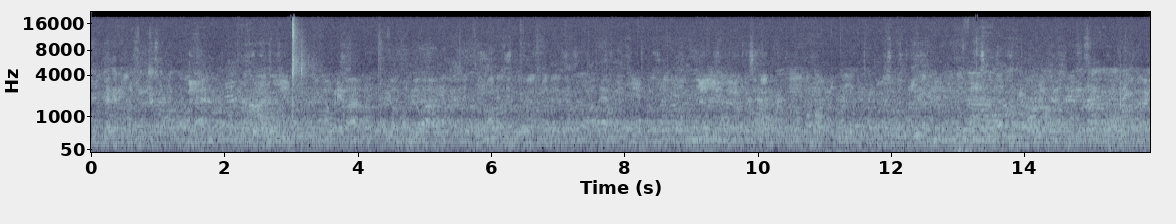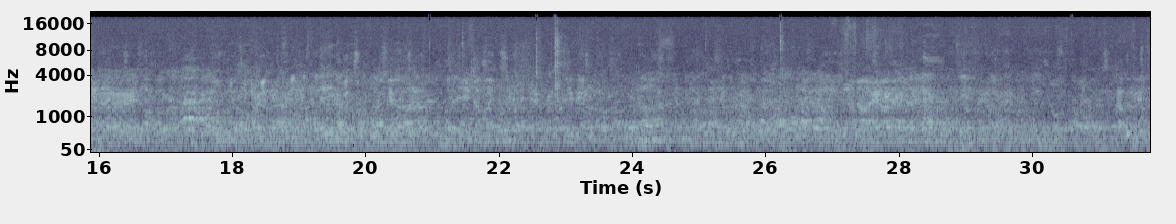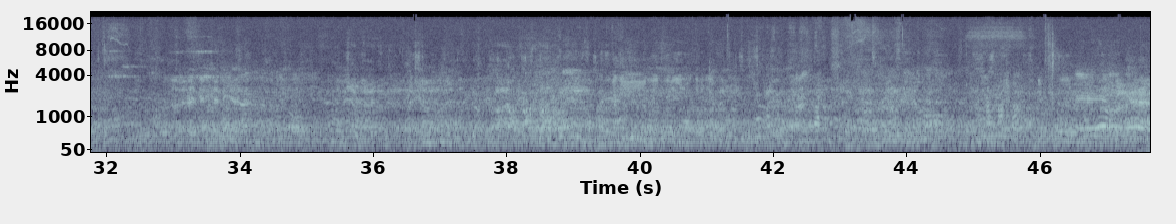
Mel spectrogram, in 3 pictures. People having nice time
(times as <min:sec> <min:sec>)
0:35.8 0:47.6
